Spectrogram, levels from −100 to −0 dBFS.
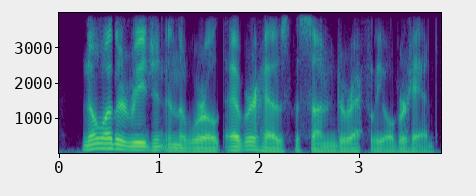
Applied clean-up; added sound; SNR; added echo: neural diffusion model UNIVERSE++.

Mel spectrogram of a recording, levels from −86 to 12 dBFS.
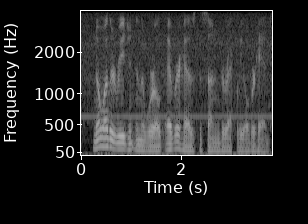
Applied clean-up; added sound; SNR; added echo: none; Domestic sounds, home sounds; 17 dB; none.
